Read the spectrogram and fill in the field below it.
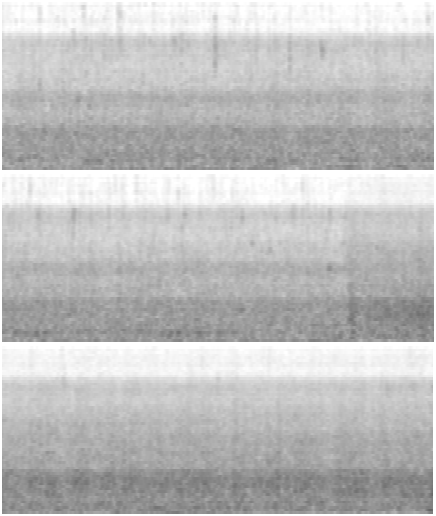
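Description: Steady heavy rain pours outside a house during flooding, a dense, even hiss of drops on surfaces that swells slightly louder partway through, with no voices.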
